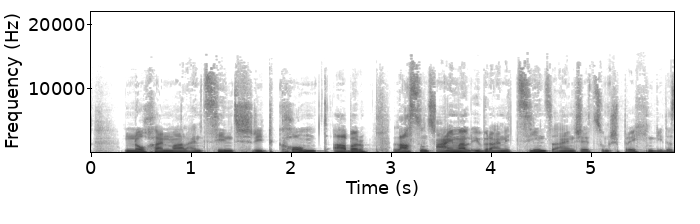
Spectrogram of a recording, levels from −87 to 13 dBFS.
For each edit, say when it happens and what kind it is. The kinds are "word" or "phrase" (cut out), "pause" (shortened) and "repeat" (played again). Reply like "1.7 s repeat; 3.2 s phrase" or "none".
3.0 s pause; 3.4 s word

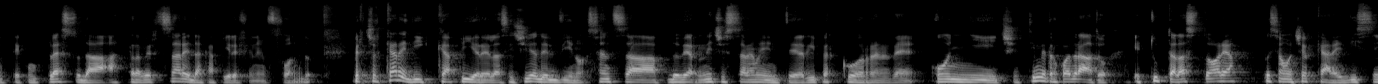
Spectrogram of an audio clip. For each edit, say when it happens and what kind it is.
none

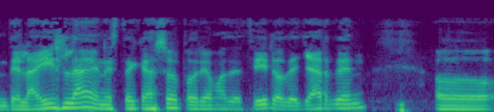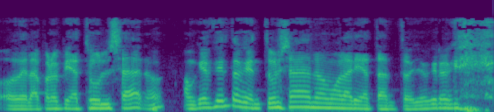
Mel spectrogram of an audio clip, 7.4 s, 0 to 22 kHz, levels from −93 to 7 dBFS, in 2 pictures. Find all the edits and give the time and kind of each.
5.0 s pause

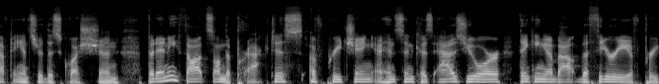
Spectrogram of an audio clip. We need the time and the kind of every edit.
none

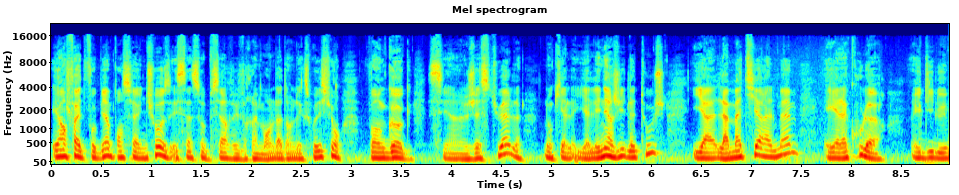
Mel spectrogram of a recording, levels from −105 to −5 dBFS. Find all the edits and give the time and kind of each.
none

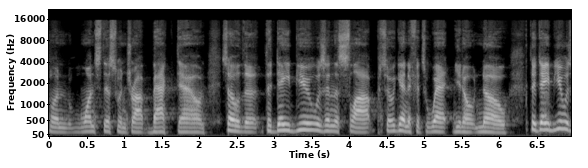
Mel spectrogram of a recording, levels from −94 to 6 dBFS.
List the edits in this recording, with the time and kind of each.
none

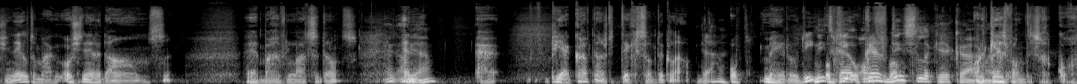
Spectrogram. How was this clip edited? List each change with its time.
1.0 s word; 2.8 s word; 6.1 s word; 7.6 s word

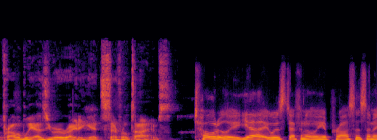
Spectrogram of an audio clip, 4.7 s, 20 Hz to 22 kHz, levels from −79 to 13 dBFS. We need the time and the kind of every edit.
none

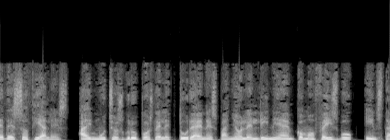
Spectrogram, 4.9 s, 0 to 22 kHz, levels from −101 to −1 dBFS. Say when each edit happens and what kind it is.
3.7 s word

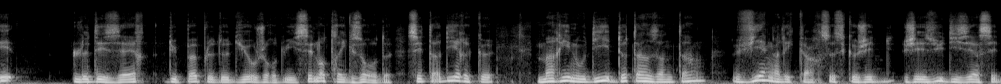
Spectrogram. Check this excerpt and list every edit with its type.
5.3 s pause

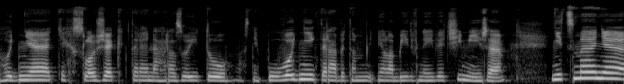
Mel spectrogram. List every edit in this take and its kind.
none

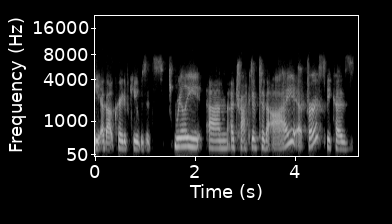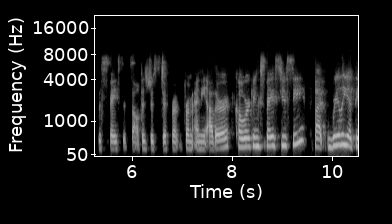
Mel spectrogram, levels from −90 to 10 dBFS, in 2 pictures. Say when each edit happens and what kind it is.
8.0 s pause

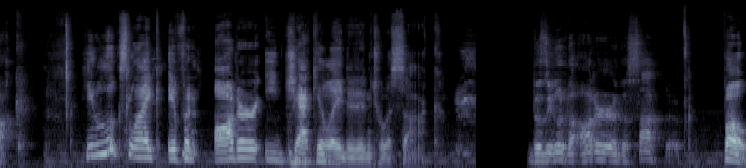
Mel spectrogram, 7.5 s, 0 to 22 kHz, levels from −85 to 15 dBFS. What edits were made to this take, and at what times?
5.7 s word

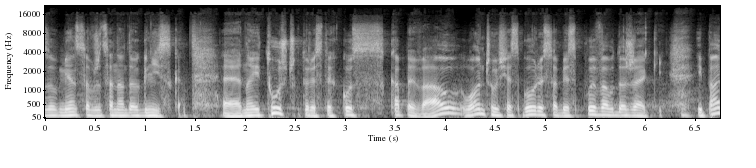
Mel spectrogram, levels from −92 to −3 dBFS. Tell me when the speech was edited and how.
4.8 s phrase

